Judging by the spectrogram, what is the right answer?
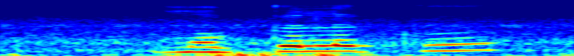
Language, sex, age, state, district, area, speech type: Telugu, female, 18-30, Andhra Pradesh, Eluru, rural, spontaneous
